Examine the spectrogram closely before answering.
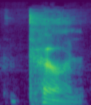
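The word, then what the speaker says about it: Charon: you specifically said cheron Karen like it's um okay yes Karen like the Greek pronunciation yes like the Greek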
